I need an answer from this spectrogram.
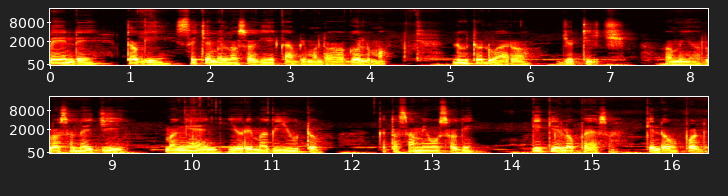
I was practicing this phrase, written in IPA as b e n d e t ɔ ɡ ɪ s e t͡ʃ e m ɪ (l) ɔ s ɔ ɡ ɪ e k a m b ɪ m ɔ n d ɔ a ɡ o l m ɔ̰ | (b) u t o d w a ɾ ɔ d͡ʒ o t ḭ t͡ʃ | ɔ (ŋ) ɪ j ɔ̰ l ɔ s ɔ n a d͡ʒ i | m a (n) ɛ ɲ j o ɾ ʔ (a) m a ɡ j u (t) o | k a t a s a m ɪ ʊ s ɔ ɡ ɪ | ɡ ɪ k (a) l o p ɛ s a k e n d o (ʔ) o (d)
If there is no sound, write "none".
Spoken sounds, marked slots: l, d, m, ŋ, e, t, e, p, d

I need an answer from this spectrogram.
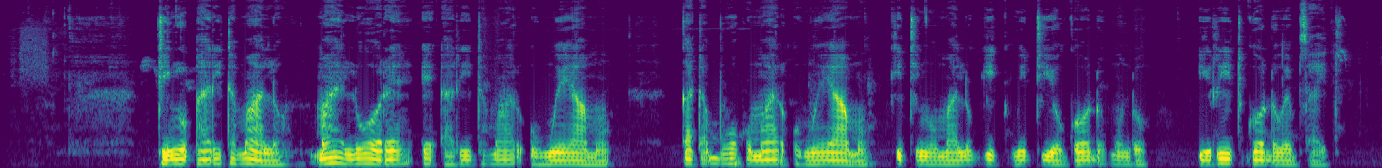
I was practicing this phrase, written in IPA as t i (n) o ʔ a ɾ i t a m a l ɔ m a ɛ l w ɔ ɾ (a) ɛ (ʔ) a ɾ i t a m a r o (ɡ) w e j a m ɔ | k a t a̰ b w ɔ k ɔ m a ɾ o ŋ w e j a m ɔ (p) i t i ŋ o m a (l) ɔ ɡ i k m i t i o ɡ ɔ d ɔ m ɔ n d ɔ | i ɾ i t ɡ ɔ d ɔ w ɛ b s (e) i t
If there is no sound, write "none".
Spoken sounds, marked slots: ŋ, ɛ, ʔ, ŋ, k, l, a

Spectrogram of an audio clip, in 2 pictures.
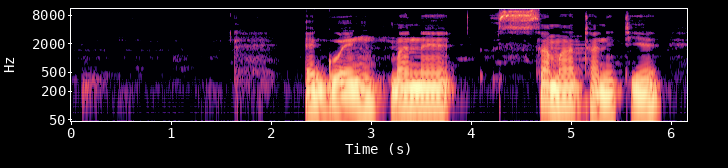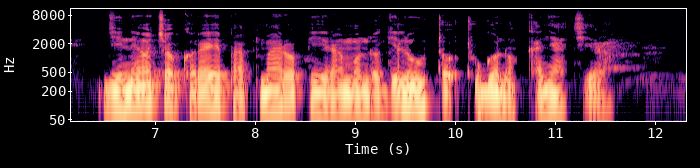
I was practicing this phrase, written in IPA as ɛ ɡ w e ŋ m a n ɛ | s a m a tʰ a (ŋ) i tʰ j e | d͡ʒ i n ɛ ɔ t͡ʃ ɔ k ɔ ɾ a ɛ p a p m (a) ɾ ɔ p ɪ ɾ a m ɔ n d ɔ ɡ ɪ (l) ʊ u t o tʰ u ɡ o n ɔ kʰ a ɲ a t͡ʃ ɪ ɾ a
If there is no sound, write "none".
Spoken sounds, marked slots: n, a, l

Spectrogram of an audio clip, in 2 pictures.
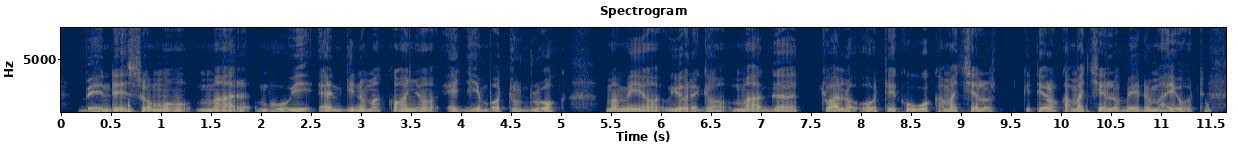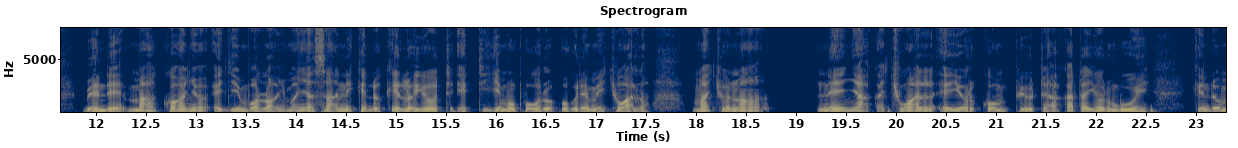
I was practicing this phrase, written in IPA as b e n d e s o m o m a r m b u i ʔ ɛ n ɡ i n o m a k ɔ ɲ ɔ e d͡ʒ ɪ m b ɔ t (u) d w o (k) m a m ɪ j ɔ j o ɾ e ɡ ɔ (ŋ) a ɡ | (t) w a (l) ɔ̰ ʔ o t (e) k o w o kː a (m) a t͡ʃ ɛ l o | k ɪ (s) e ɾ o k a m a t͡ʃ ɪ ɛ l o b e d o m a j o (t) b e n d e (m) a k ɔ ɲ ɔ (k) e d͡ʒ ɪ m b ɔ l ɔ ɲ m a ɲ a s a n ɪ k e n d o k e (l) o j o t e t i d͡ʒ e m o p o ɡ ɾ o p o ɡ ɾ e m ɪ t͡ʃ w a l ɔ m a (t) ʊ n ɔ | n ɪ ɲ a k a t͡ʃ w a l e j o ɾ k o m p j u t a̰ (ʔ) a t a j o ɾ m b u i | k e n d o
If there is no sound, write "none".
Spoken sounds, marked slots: u, k, m, t͡ʃ, l, e, m, t, t, m, ʔ, l, t͡ʃ, k

